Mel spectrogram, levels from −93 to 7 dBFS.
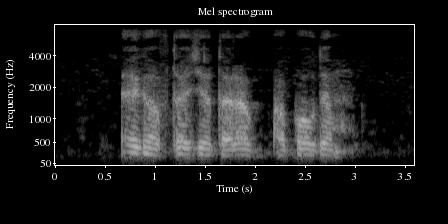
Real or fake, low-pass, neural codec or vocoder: fake; 7.2 kHz; vocoder, 44.1 kHz, 128 mel bands every 512 samples, BigVGAN v2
